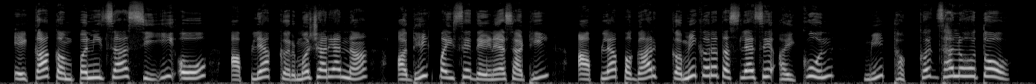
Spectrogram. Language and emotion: Marathi, surprised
